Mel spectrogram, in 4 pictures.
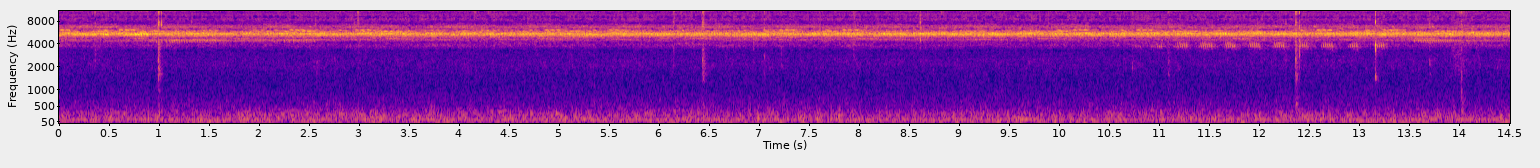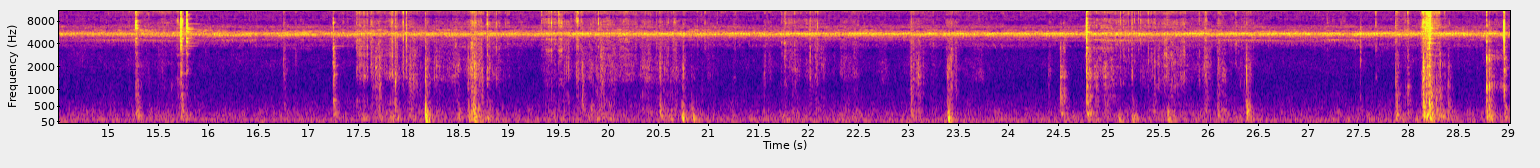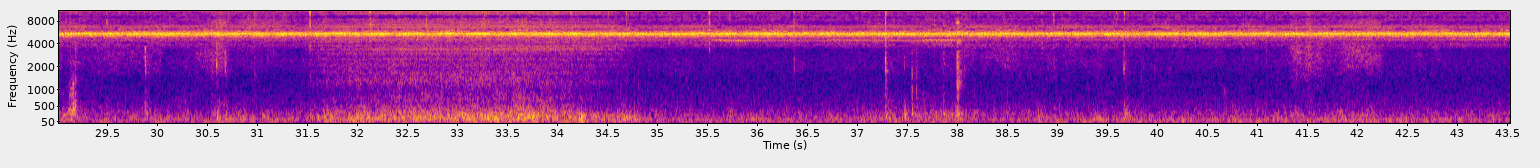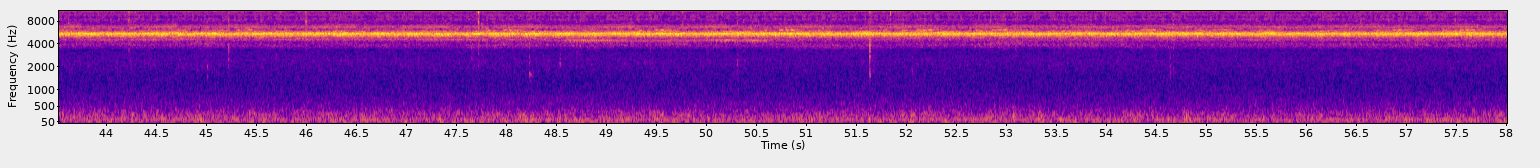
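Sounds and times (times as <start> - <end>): high insect chorus: 0.0 - 58.0
campfire crackling and snapping: 16.7 - 23.7, 27.2 - 34.8
soft rush of noise: 31.6 - 34.7.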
